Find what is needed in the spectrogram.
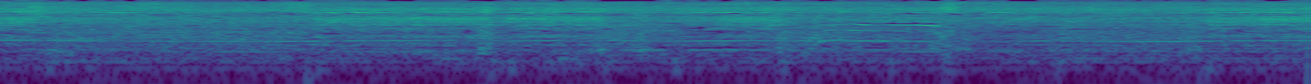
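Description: A vacuum cleaner running with a steady whine and rush of air while a cat clings to its hose.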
